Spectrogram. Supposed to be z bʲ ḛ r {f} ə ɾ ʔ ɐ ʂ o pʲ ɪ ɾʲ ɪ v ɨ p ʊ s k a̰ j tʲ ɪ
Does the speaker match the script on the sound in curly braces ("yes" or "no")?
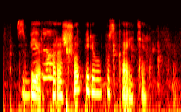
no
